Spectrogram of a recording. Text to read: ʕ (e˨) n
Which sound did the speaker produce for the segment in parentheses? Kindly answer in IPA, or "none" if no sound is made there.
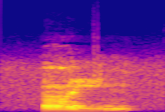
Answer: y˨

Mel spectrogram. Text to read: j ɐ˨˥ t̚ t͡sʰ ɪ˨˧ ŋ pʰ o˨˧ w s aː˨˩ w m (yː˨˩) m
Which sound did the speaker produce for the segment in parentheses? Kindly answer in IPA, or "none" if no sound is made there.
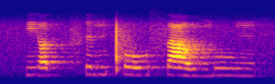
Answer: uː˨˩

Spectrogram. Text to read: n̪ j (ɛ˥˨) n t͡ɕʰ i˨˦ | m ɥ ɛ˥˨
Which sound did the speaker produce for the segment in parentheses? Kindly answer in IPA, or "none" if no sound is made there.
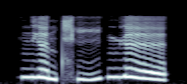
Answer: ɛ˥˨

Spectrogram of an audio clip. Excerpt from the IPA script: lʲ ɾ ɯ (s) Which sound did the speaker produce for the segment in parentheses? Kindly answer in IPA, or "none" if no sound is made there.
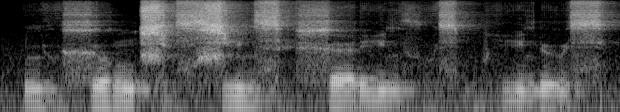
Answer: sʲ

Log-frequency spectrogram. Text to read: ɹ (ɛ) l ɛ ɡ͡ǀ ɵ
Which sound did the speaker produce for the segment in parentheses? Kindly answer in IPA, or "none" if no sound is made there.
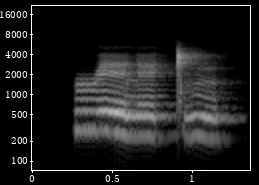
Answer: ɛ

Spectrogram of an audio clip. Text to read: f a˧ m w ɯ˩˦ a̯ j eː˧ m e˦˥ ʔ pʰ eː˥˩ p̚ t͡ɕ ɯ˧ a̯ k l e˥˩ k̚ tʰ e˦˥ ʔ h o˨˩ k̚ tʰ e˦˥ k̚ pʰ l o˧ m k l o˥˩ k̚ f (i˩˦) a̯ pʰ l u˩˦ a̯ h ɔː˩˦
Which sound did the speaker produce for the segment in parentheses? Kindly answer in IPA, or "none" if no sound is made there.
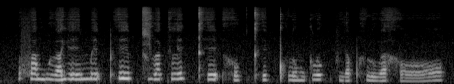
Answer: i˩˦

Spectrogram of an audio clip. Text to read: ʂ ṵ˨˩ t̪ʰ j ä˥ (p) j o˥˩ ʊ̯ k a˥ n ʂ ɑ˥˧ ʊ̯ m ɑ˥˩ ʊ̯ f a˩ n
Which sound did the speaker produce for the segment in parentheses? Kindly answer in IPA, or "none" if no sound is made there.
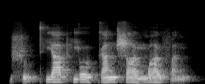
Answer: pʰ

